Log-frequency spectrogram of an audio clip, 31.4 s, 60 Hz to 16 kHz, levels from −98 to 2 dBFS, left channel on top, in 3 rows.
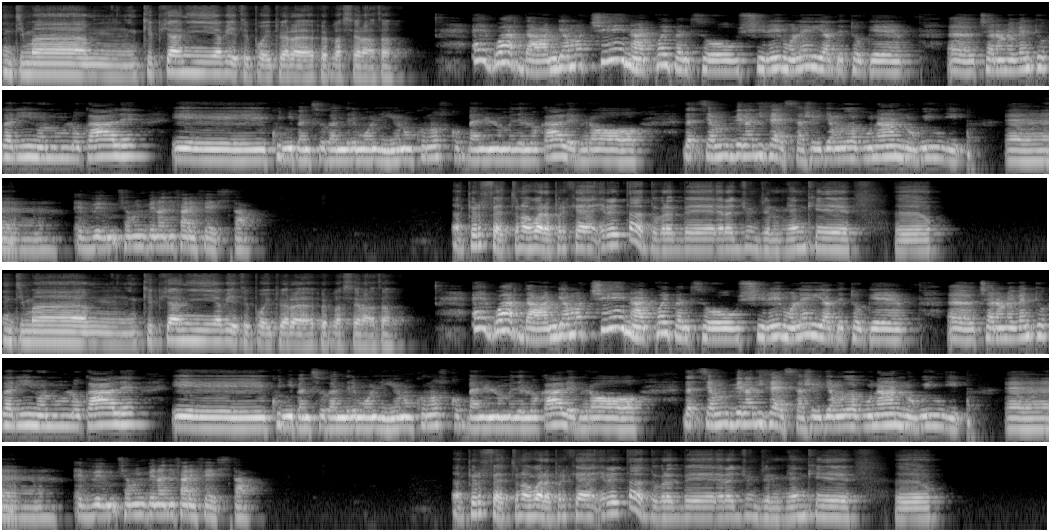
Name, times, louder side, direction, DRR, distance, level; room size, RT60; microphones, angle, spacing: voice 1, 0.0-3.9 20.9-21.1 25.4-29.6 29.9-30.2, left 1 dB, 15° left, 1.3 m, -24 dB
voice 2, 4.4-17.0 17.3-20.2 20.5-23.5, right 1 dB, 20° right, 0.7 m, -22 dB
17.5 x 6.8 x 5.1 m
head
